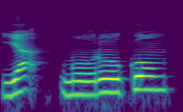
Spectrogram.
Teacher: حمزہ جب ساکن ہوتی ہے تو حمزہ پر کچھ جھٹکا سا دیا جاتا ہے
